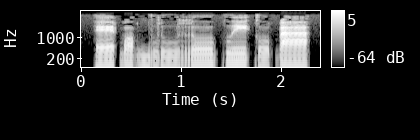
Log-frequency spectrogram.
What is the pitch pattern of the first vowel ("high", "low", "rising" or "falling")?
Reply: rising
